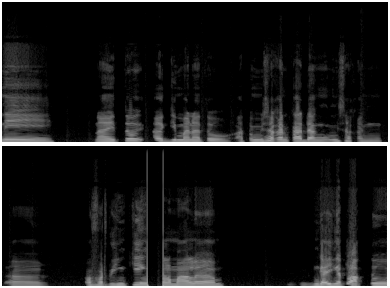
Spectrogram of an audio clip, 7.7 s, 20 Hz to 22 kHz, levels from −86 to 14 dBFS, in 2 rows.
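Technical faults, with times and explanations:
5.32–5.48 s, invalid numbers at full scale: a loud pop, then silence, then another pop, as invalid values pinned the output at one extreme value for 160 ms.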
